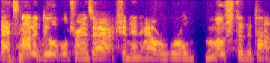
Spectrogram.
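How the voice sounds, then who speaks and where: In an ordinary speaking voice, a man talks at a moderate pace and medium pitch with lively intonation. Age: 60s. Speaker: dental practice sales broker. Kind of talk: podcast interview.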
